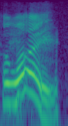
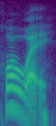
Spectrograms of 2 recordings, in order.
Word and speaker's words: Huawei: Hawaii.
